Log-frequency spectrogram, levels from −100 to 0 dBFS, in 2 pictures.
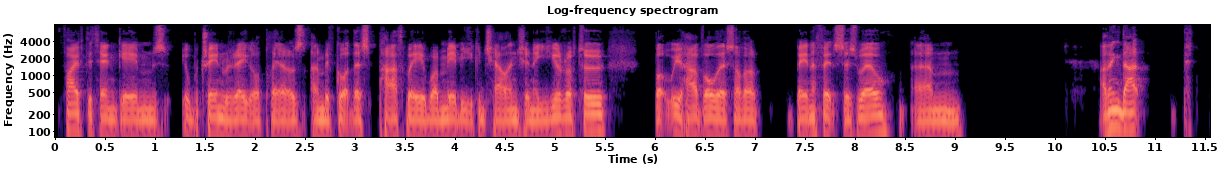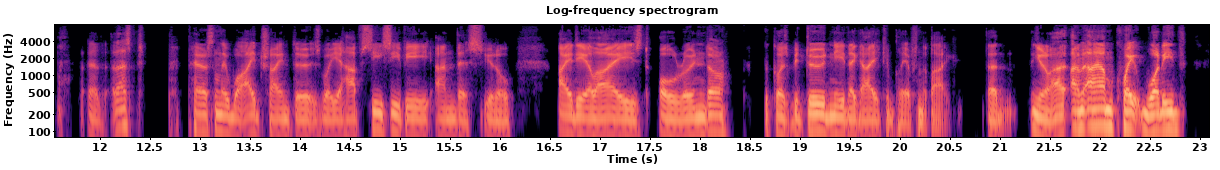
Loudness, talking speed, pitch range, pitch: -24 LUFS, 200 wpm, 85-100 Hz, 90 Hz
